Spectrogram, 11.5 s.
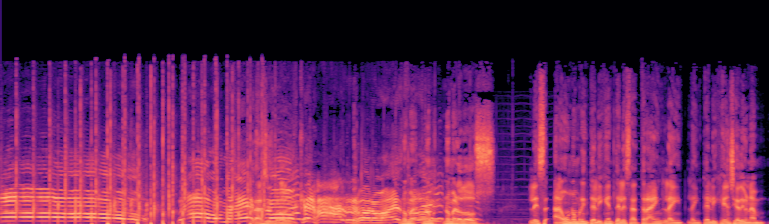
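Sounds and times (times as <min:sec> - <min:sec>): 
hand clapping: 0:00.0 - 0:04.5
laughter: 0:02.1 - 0:07.4
speech: 0:03.8 - 0:11.5.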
